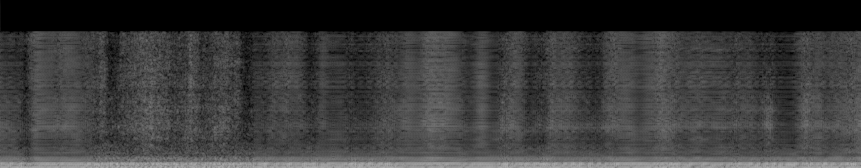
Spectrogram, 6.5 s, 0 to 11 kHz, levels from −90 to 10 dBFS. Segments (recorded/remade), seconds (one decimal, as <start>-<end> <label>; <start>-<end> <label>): 0.0-0.7 remade; 0.7-1.9 recorded; 1.9-6.5 remade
